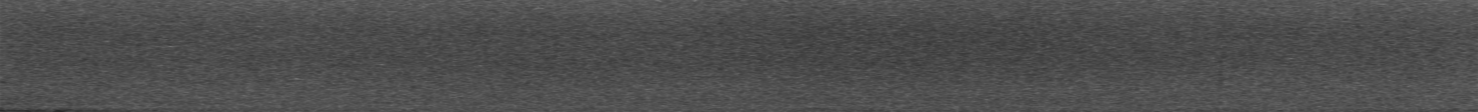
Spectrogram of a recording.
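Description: Steady hiss of rain falling during a thunderstorm, with a brief low thump right at the start.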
